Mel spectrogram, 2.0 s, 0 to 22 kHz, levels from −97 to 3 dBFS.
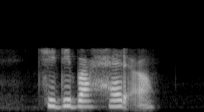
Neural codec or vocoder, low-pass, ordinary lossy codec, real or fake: none; 3.6 kHz; AAC, 32 kbps; real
